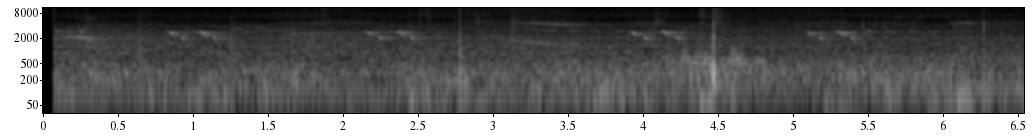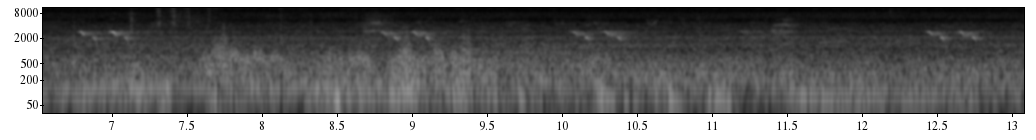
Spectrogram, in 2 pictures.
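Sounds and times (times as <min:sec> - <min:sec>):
bird chirping call: 0:00.1 - 0:07.3, 0:10.0 - 0:12.9
outdoor background rumble: 0:00.1 - 0:13.0.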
